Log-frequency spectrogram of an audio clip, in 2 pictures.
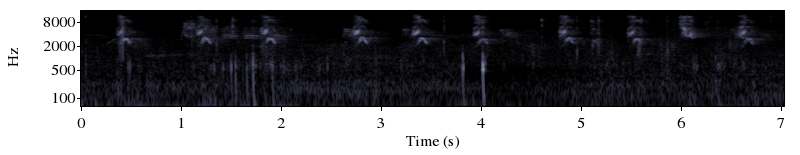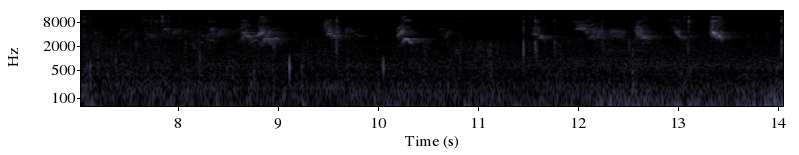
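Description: Small birds chirping continuously, many short high chirps a few per second, over footsteps on a paved alley. A single sharp click about four seconds in.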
